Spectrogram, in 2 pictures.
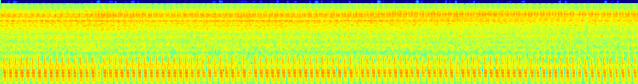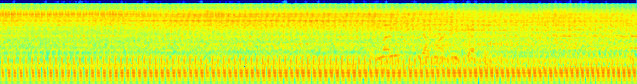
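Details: Early-generation Honda Revo carburetted single-cylinder motorcycle, stalls on throttle: uneven, loping idle that sags as if starving; ignition checked normal, spark plug black and dry; cause was a clogged carburetor jet.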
